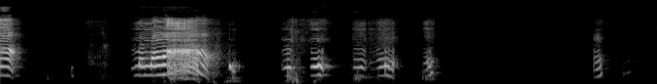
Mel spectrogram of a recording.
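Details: Short bursts of high-pitched crying from a newborn baby girl just after a normal delivery; her first cries after birth as breathing begins.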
